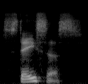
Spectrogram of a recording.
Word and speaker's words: Stasis: but you also co-founded a company called Stasis.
